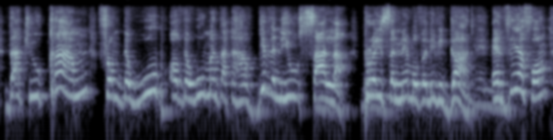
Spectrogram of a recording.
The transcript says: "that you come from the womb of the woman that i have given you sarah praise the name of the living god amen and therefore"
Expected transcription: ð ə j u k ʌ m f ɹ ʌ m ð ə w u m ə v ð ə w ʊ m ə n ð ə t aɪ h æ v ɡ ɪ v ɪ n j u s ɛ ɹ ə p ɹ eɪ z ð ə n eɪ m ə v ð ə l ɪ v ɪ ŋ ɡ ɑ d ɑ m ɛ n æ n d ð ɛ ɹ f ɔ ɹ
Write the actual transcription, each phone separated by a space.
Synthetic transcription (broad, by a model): ð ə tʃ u k ʌ m f ɹ ʌ m ð ə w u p ə v ð ə w ʊ m ə n ð ə t h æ v ɡ ɪ v ɪ n j u s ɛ l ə p ɹ eɪ z ð ə n eɪ m ə v ð ə l ɪ v ɪ ŋ ɡ ɑ d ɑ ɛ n n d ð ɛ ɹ f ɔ ɹ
